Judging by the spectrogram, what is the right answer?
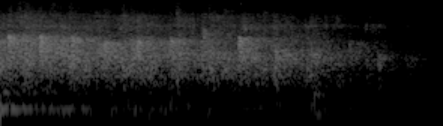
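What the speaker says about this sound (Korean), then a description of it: "우리 큰 박수로 격려해 주시겠습니다" A church congregation applauds in a dense, steady wash of clapping that fades gradually toward the end.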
